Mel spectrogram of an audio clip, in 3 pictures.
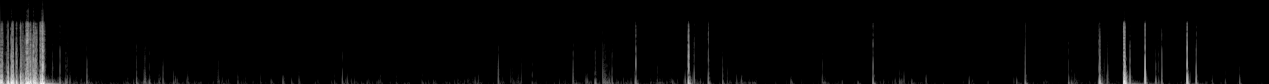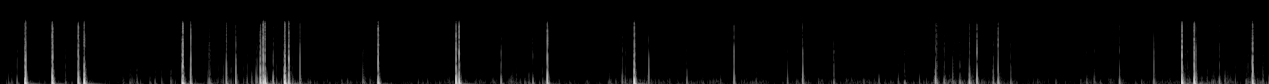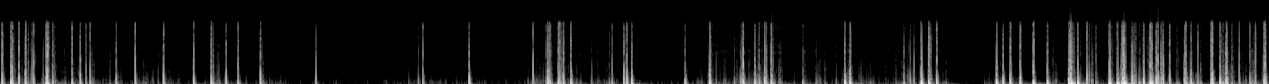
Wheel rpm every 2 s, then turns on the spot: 230, 230, 230, 230, 230, 210, 190, 200, 230, 230, 240, 220, 230, 230, 230, 230, 220, 230, 220.
none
